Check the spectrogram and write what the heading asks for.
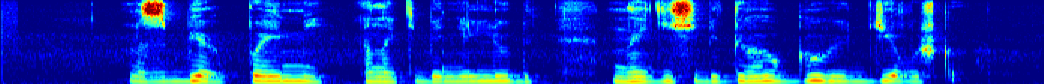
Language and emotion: Russian, angry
